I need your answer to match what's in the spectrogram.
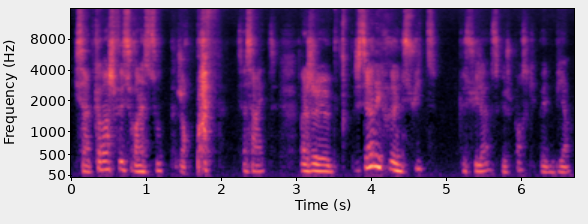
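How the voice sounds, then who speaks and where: A man in his twenties hosting his channel, reading his own poems aloud and adding candid, self-mocking asides in a soft, unhurried way. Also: fairly high pitch. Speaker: channel host.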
